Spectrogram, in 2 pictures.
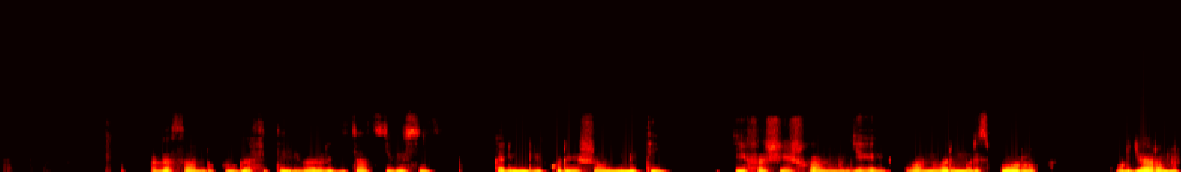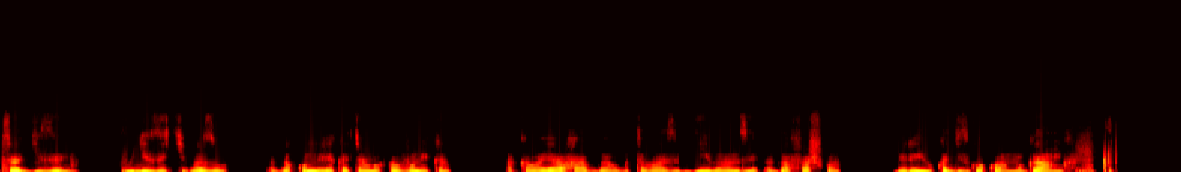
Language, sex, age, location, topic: Kinyarwanda, male, 18-24, Kigali, health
